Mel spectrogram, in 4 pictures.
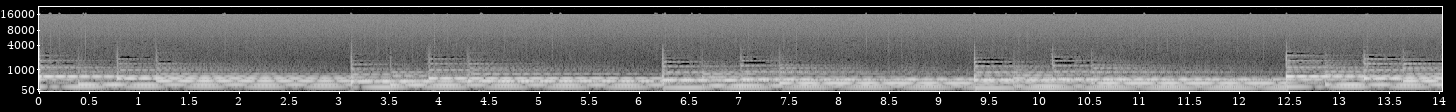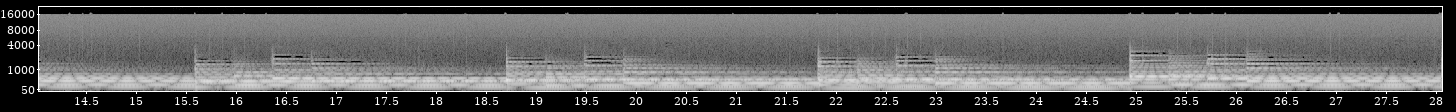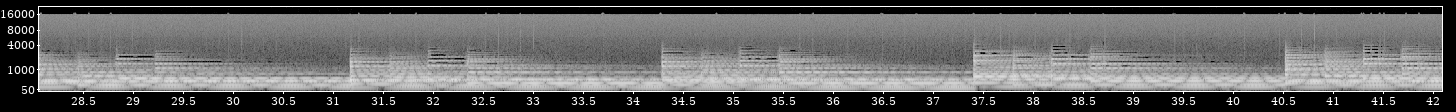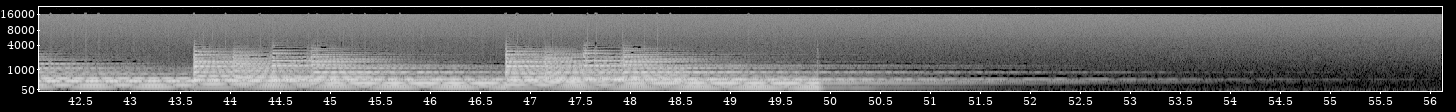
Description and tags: I don't beleve (wurlitzer)
wurlitzer theme that I play, sound is melow and old
theme, wurlitzer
